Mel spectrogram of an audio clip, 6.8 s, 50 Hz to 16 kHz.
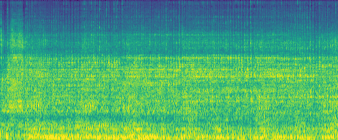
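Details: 2023 Honda CD 70 motorcycle, 6000 on the meter, idling: loud clattering, chattering rattle over a busy idle; worn timing chain set, replaced with a new chain set.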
